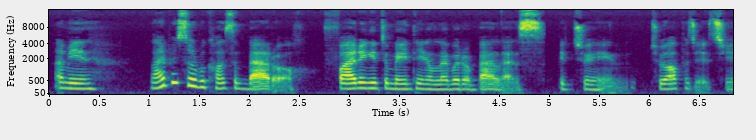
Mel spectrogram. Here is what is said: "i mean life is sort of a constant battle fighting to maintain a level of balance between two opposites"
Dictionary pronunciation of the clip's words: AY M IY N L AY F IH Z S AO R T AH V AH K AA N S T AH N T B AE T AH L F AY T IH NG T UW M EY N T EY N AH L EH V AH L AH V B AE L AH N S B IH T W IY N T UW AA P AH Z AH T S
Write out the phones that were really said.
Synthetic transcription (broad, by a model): AY M IY N L AY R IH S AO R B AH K AH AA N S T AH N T B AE T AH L F AY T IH NG T UW M EY N T EY N AH L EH B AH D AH B AE L AH N S B IH T W IY N T UW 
